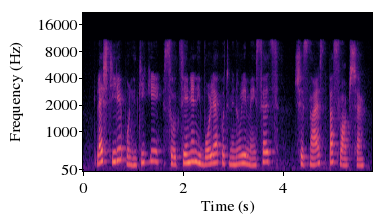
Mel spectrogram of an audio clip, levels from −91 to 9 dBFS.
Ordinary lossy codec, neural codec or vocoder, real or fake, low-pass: none; codec, 24 kHz, 0.9 kbps, WavTokenizer, small release; fake; 10.8 kHz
